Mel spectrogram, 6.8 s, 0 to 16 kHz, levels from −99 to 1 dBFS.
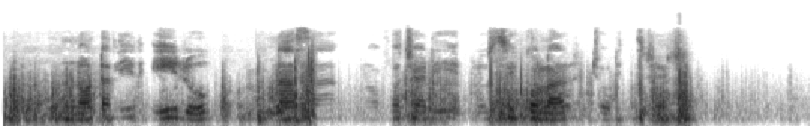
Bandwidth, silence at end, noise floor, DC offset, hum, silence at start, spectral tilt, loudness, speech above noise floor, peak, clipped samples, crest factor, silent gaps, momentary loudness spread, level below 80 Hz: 7.6 kHz; 0.95 s; -59 dBFS; under 0.1%; none; 0.05 s; -7 dB/octave; -21 LUFS; 39 dB; 0 dBFS; under 0.1%; 22 dB; none; 15 LU; -54 dBFS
